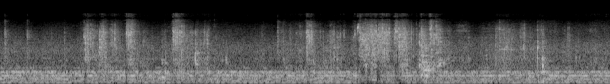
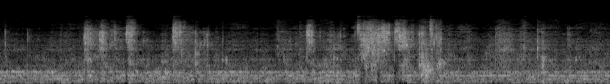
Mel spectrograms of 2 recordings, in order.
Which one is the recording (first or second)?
first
